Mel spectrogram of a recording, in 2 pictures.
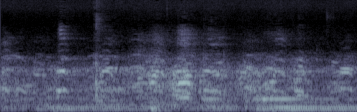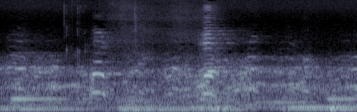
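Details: Restless geese honking over and over, with harsh, nasal calls that overlap in a busy, continuous chorus.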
